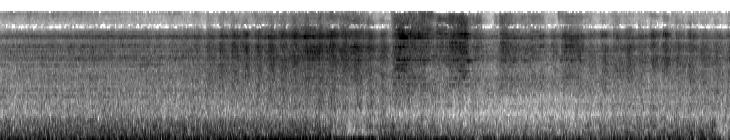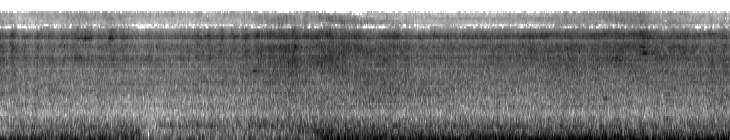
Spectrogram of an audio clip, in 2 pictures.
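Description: Freight cars of a passing manifest train, boxcars and covered hoppers, rolling by: steady noise of steel wheels on rail. It eases somewhat a little past halfway and picks up again about twenty seconds in.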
